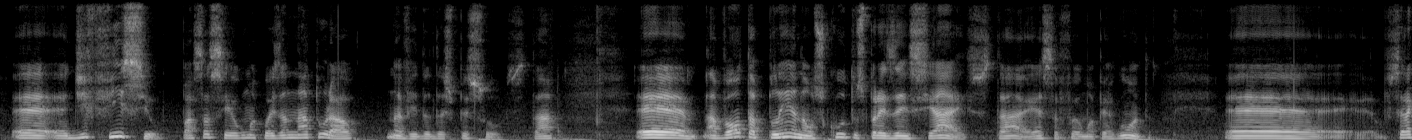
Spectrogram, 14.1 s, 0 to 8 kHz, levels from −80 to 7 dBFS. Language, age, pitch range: Portuguese, 50-69, 120-155 Hz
